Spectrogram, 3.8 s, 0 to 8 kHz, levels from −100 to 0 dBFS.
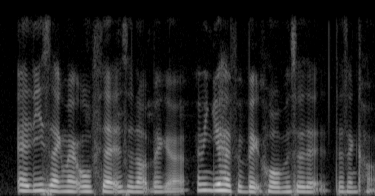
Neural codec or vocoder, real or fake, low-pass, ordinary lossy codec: none; real; 7.2 kHz; none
